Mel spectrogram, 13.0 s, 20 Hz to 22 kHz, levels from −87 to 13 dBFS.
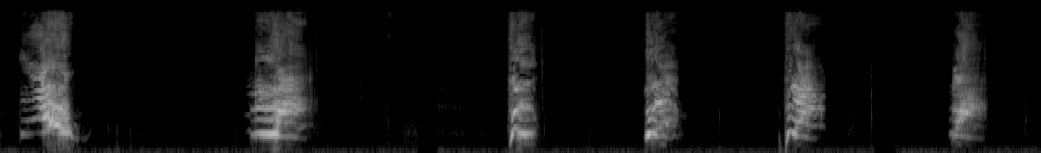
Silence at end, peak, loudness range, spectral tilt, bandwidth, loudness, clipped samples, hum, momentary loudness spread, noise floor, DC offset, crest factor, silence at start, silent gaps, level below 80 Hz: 0.75 s; -8 dBFS; 7 LU; -0.5 dB/octave; 16.5 kHz; -23 LUFS; under 0.1%; none; 18 LU; -77 dBFS; under 0.1%; 22 dB; 0.25 s; 5.22-5.45 s, 10.93-11.16 s; -76 dBFS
